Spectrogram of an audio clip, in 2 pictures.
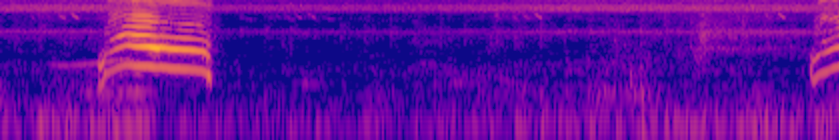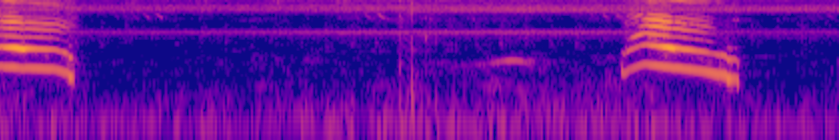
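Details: Three loud kitten meows, each a rising-then-falling cry with rich harmonics, spaced about three seconds apart, over low background rumble and a thin steady high tone.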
